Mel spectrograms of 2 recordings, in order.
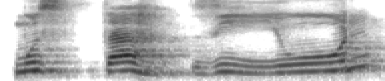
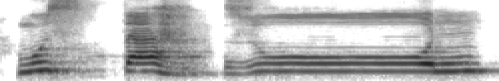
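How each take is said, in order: First: The hamza is replaced by a clear y sound. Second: The hamza is dropped and z takes an u. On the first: "Diibdalkan hamzahnya dengan ya" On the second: "huruf hamzahnya dibuang"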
